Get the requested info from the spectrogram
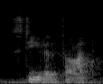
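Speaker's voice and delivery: usual speaking voice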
